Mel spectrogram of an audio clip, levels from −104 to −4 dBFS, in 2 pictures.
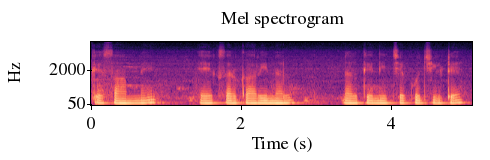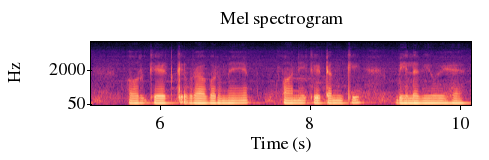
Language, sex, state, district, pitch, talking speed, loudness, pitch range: Hindi, male, Uttar Pradesh, Saharanpur, 115 Hz, 125 wpm, -18 LUFS, 110-115 Hz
